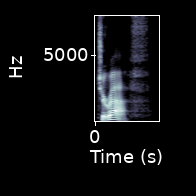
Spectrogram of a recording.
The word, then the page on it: giraffe: noun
